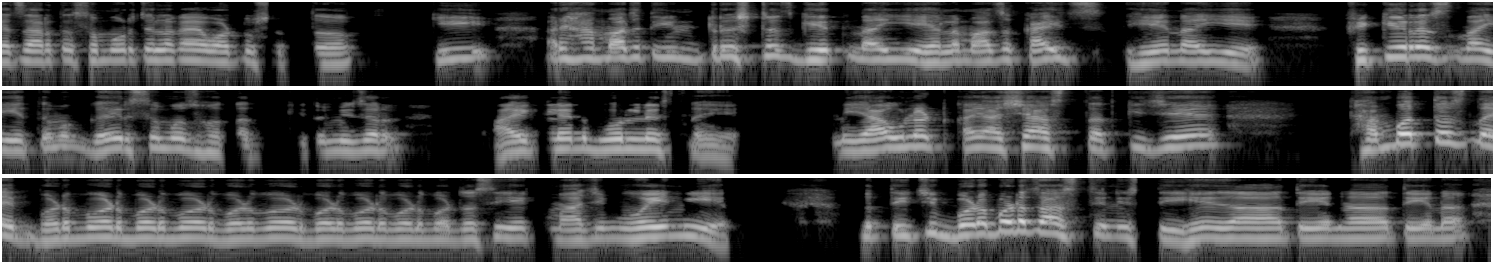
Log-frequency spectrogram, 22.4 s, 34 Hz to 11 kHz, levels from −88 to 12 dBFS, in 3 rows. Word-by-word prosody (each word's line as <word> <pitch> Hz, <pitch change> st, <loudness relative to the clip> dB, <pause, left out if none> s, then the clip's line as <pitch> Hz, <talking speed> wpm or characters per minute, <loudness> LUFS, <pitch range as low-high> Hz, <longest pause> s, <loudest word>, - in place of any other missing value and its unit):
याचा 185 Hz, +2 st, -1 dB
अर्थ 195 Hz, +2 st, -4 dB
समोरच्याला 200 Hz, +1 st, -2 dB
काय 205 Hz, -1 st, 0 dB
वाटू 180 Hz, 0 st, -3 dB
शकतं, 160 Hz, -2 st, -7 dB, 0.4 s
की 200 Hz, +3 st, -5 dB, 0.5 s
अरे 225 Hz, -, -2 dB
हा 225 Hz, +1 st, -1 dB
माझात 245 Hz, +1 st, +1 dB
इंटरेस्टच 245 Hz, +2 st, -2 dB
घेत 200 Hz, 0 st, +3 dB
नाहीये, 210 Hz, -2 st, 0 dB
याला 180 Hz, +2 st, +1 dB
माझं 190 Hz, +2 st, -2 dB
काहीच 210 Hz, +2 st, -1 dB, 0.2 s
हे 175 Hz, +4 st, 0 dB
नाही 180 Hz, -2 st, -1 dB
आहे. -, -, -8 dB, 0.5 s
फिकीरच 240 Hz, +3 st, +3 dB
नाहीये. 195 Hz, -6 st, 0 dB
तर 105 Hz, -, -4 dB
मग 115 Hz, +4 st, -8 dB
गैरसमज 195 Hz, 0 st, -1 dB
होतात. 155 Hz, -1 st, -10 dB, 0.2 s
की 135 Hz, -, -26 dB
तुम्ही 160 Hz, +1 st, -4 dB
जर 175 Hz, 0 st, -1 dB, 0.6 s
ऐकले 165 Hz, +5 st, 0 dB
आणि 195 Hz, -1 st, -2 dB
बोललेच 185 Hz, -1 st, +2 dB
नाहीये 120 Hz, -3 st, -9 dB
आणि 165 Hz, 0 st, -12 dB
याउलट 215 Hz, +5 st, +3 dB
काही 210 Hz, +1 st, -2 dB
अशा 205 Hz, +2 st, +2 dB
असतात, 200 Hz, -1 st, -3 dB
की 210 Hz, -, -8 dB
जे 220 Hz, +6 st, +1 dB, 0.7 s
थांबतच 270 Hz, -, +6 dB
नाहीत 225 Hz, -7 st, +4 dB
बडबड-बडबड, 175 Hz, +1 st, 0 dB
बडबड-बडबड, 165 Hz, 0 st, -1 dB
बडबड. 160 Hz, -1 st, -5 dB
जशी 165 Hz, +3 st, -3 dB
एक 175 Hz, -, -8 dB
माझी 155 Hz, +2 st, -3 dB
वहिनी 190 Hz, +3 st, +4 dB
आहे. -, -, -3 dB, 0.7 s
मग -, -, -2 dB
तिची 205 Hz, +4 st, -1 dB
बडबडच 270 Hz, +5 st, +7 dB
असते 215 Hz, -4 st, +1 dB
नुसती. 175 Hz, -4 st, -5 dB
हे 180 Hz, -, 0 dB
ना, 175 Hz, 0 st, +2 dB, 0.2 s
ते 175 Hz, 0 st, 0 dB
ना, 170 Hz, -, 0 dB, 0.2 s
ते 85 Hz, -, 0 dB
ना -, -, -2 dB
190 Hz, 160 wpm, -23 LUFS, 170-210 Hz, 0.7 s, बडबडच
